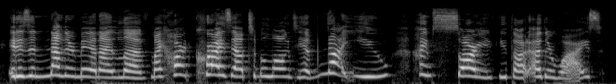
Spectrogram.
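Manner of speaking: high, impassioned heroine's plea; tearful refusal. A narrator's reading. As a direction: cry out a heartfelt confession, theatrically. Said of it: "tears streaking down her face".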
